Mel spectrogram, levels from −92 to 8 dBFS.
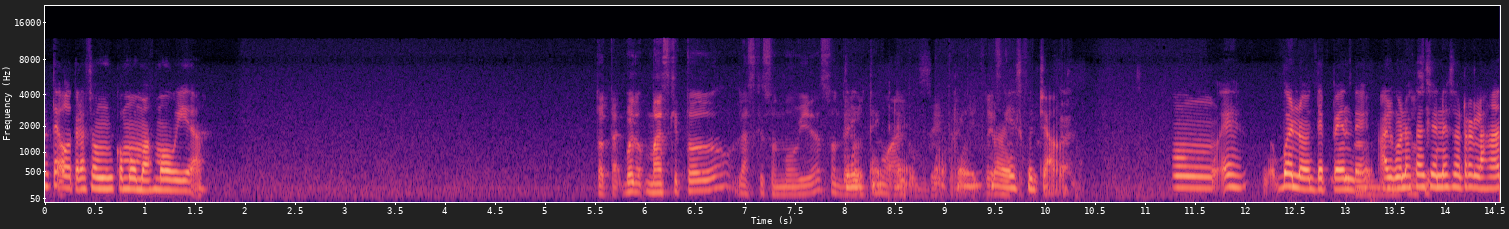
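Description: Speech suppressed in double talk hits at 8.84–8.9, 9.85–10.58, 12.04–12.13, 12.77–13.34 and 13.8–14.44 s. The voice dips slightly at first, then deeply. An echo canceller likely took it for loudspeaker echo while both sides spoke.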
